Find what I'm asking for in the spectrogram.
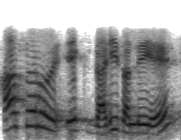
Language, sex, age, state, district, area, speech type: Marathi, male, 30-45, Maharashtra, Buldhana, rural, conversation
